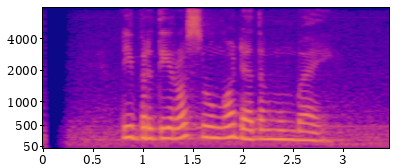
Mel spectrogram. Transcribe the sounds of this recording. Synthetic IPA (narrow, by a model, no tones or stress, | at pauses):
libərt̪iɾʊsluŋɔdat̪əŋmumbaj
